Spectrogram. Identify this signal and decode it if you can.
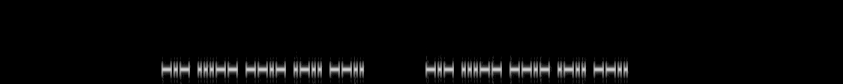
Morse code, heard as a keyed tone, about 40 wpm, 700 Hz. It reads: K3QLZ K3QLZ
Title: USA Call Signs - 5 Characters - Repeated 2x - 40wpm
